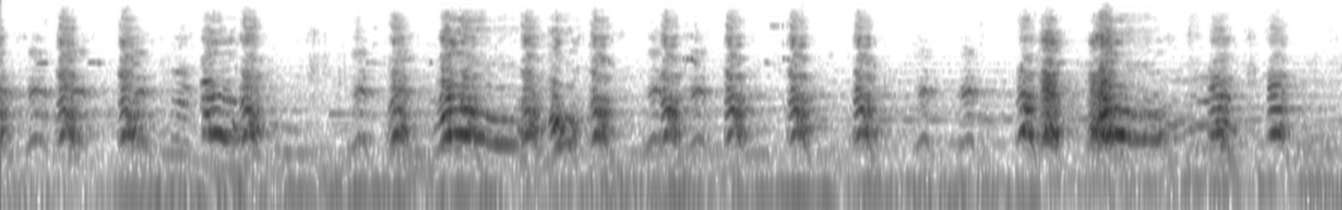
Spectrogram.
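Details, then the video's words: Domestic dog barking in rapid, irregular bursts, roughly a dozen and a half sharp barks over eleven seconds, some doubled, over a steady low hum in the background. "Som Do Cachorro Latindo"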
